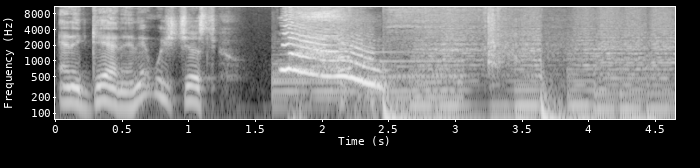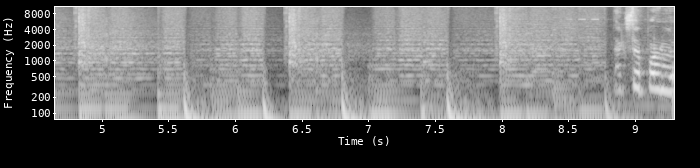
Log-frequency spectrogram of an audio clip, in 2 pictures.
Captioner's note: sound effect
